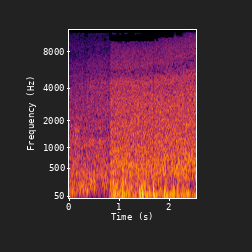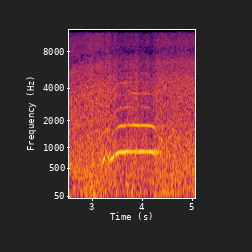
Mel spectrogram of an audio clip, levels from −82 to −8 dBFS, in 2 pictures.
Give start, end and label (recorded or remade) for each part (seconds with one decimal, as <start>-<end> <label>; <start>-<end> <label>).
0.0-5.1 recorded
